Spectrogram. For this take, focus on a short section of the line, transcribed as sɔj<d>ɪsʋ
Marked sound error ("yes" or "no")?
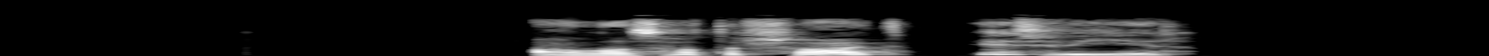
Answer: yes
